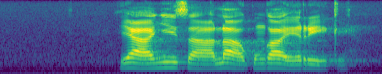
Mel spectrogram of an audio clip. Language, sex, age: Tsonga, male, 22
